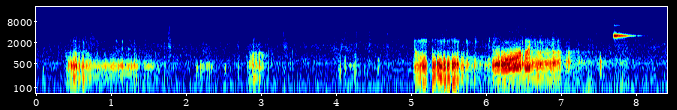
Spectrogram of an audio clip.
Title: bf gf and sticky stomach rumble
